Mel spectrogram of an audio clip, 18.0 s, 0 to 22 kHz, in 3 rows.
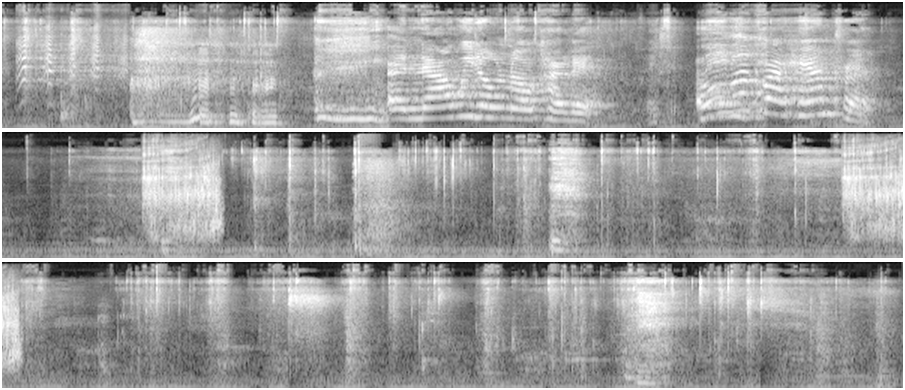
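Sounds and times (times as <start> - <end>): slime squelching by hand: 6.8 - 7.8, 8.4 - 18.0.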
